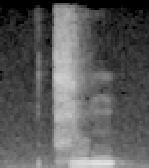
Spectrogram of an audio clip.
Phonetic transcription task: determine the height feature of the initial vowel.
high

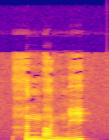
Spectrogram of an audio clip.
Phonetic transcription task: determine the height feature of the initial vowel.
mid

